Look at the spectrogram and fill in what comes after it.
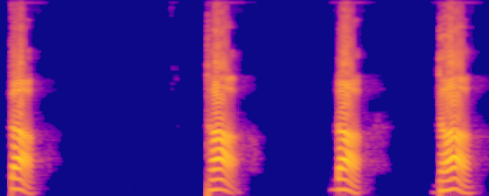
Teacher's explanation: त, ये देखो अपनी जो जीभ है ना, जीभ ये अपने दांतों को स्पर्श करते हुए निकलेगी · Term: त वर्ग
